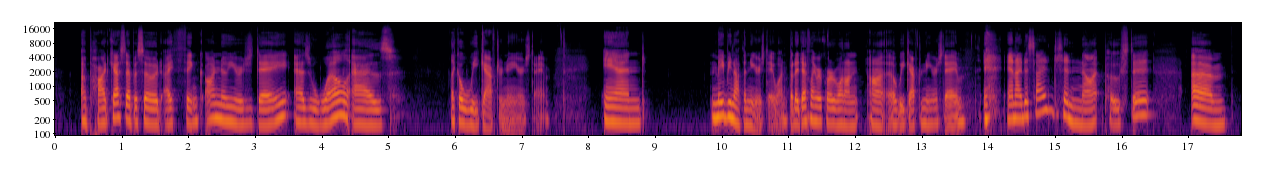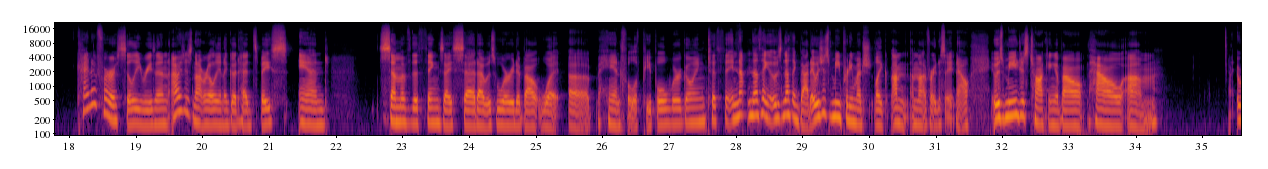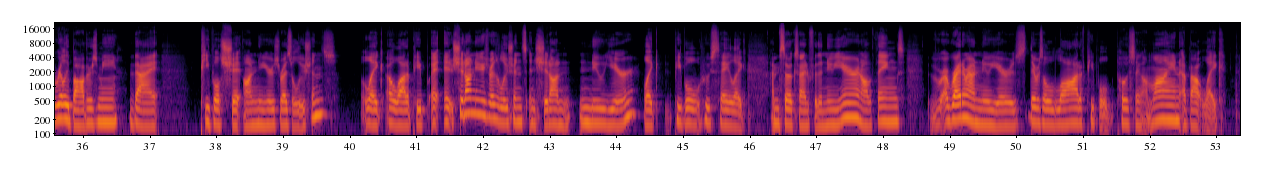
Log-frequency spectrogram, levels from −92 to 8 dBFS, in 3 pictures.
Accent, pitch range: American, 160-210 Hz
